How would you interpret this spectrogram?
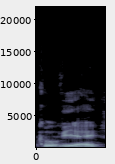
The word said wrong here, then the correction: Cuvée: Oh. And Matt went, Cuvée?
